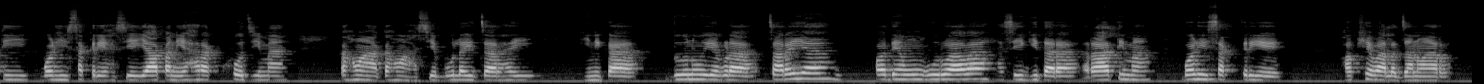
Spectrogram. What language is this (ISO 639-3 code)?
the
